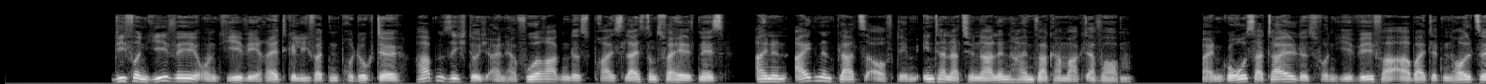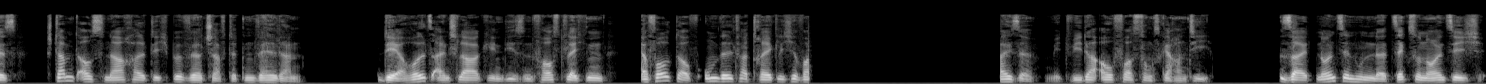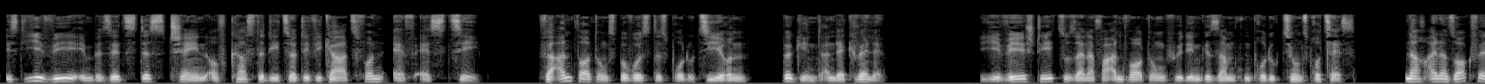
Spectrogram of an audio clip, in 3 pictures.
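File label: german male voice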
